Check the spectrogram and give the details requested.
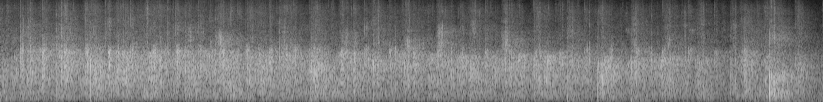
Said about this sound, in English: I'm going to embarrass all of you who serve on the vestry or who have served on the search committee. I want you to stand up where you are. Just stand where you're at, okay? Just stand there. I want everybody to give these people a round of applause.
